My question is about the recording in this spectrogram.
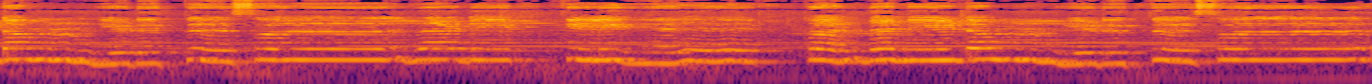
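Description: A woman singing a Carnatic devotional song solo, holding long notes that waver and bend in ornamented turns, in phrases separated by short pauses for breath.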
